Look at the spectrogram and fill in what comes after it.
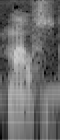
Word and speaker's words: Maus: Se escribe Mouse, no Mouse como Mickey Mouse, sino alemán como Mouse, entonces M-A-U-S.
